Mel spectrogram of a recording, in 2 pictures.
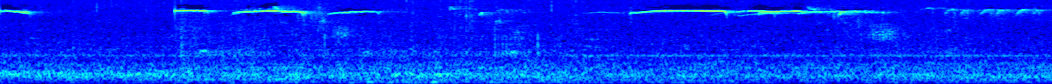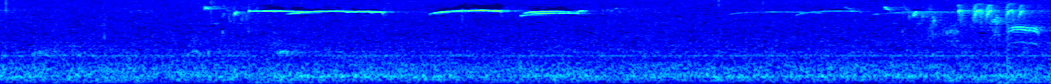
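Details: Cedar waxwings in a backyard give very high, thin, lisping trilled whistles in short bursts, with a faint steady hum and a few softer notes of other birds such as chickadees, nuthatches or crows.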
